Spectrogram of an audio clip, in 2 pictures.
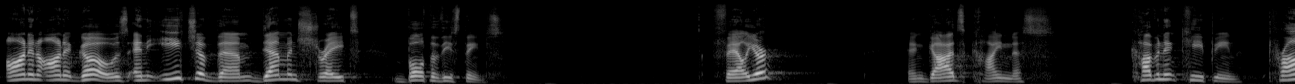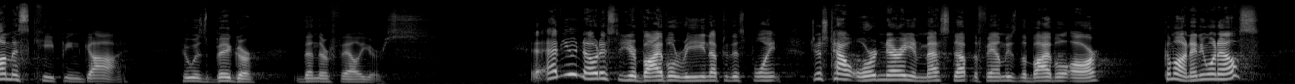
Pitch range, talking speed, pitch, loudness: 160-215 Hz, 130 wpm, 180 Hz, -25 LUFS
